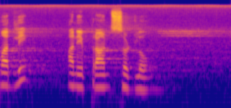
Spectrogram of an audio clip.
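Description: A young man speaks calmly into a microphone, heard through a loudspeaker in an echoing hall.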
